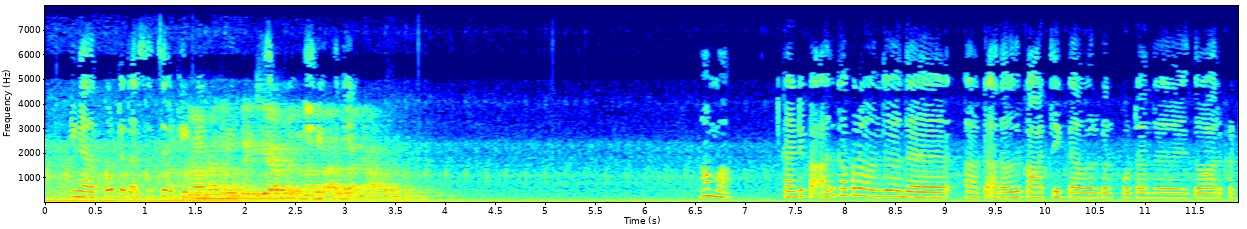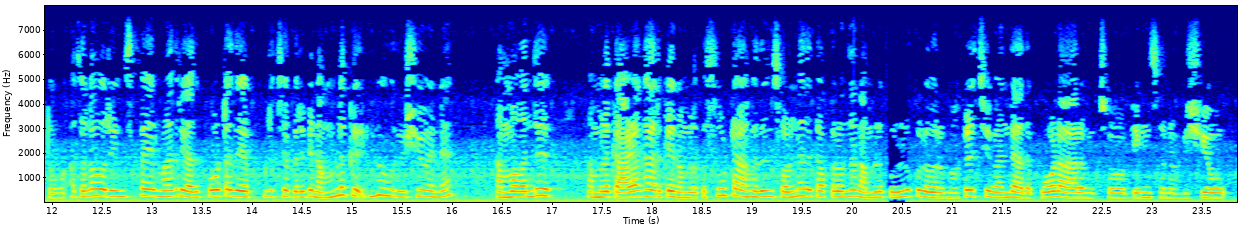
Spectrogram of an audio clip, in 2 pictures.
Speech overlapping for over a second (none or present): present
